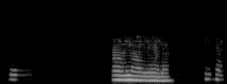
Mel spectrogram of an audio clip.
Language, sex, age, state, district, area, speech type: Telugu, female, 18-30, Telangana, Hyderabad, urban, conversation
